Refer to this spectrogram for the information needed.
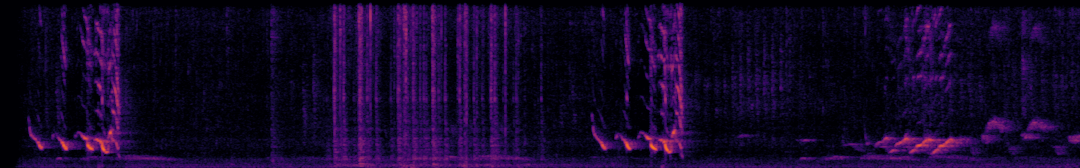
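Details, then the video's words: Black-naped oriole, described as very fierce, singing bursts of three or four quick slurred falling notes, repeated in phrases, with rattling clatter between them. "kepodang unik super galak"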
